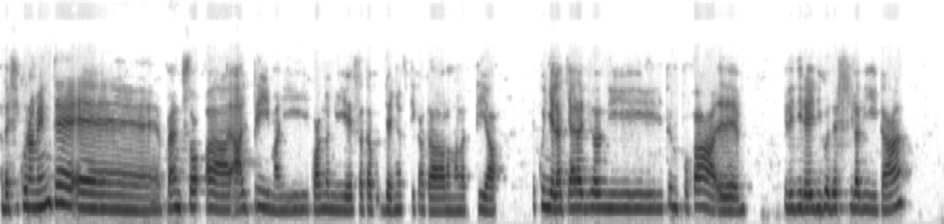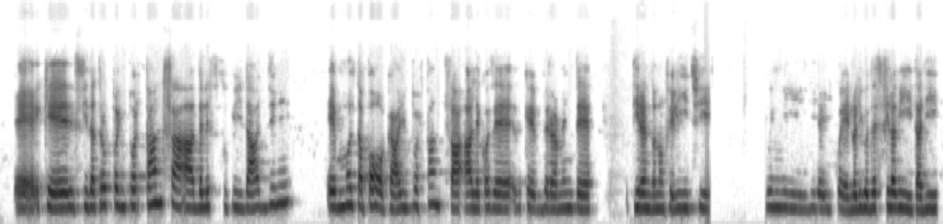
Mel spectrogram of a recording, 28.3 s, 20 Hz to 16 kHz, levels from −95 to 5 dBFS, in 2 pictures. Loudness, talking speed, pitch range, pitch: -20 LUFS, 125 wpm, 200-225 Hz, 210 Hz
